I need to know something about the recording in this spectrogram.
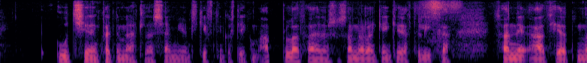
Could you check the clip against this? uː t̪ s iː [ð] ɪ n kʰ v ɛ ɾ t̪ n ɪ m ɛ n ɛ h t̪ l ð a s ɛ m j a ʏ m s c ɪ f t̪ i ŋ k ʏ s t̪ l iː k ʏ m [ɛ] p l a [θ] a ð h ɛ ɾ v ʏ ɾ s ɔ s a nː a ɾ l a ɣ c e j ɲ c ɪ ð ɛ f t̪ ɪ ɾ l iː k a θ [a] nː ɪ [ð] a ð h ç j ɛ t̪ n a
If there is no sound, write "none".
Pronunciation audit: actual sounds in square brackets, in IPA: ð, a, θ, a, ɣ

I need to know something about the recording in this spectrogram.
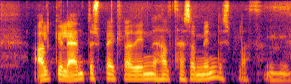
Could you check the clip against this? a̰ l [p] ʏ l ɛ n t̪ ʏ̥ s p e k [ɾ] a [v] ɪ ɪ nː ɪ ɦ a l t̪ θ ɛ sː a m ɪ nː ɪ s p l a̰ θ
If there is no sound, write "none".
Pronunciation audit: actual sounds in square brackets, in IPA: c, l, ð

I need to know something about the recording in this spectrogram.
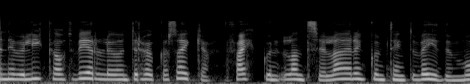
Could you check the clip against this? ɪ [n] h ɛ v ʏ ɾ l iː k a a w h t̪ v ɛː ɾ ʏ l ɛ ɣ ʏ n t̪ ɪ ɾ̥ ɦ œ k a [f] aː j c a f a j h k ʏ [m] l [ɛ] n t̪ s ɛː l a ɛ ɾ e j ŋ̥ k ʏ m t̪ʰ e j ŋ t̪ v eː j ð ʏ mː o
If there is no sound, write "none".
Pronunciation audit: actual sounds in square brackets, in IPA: n, s, n, a

